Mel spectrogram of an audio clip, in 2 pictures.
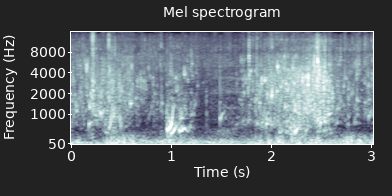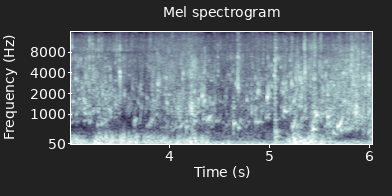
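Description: Sea water lapping and trickling against a kayak hull, under a steady low rumble of wind on the microphone.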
